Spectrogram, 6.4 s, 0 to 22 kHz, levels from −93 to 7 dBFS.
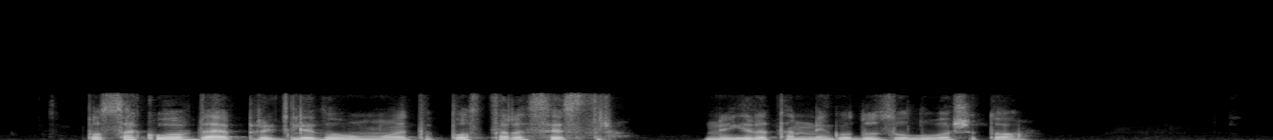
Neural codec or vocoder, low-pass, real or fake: codec, 16 kHz, 6 kbps, DAC; 7.2 kHz; fake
